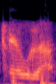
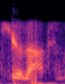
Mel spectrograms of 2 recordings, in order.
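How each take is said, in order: First: The name is said with a Spanish reading. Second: The name is said with an English reading.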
